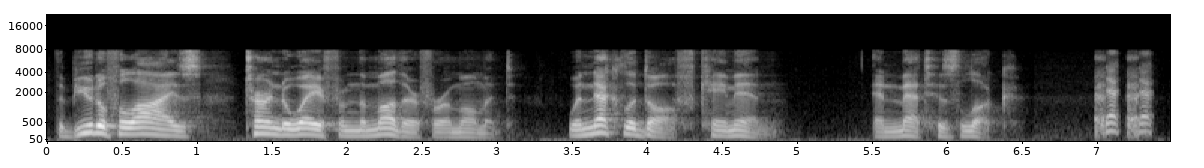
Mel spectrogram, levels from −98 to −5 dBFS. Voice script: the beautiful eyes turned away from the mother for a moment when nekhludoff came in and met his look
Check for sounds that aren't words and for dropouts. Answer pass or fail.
fail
